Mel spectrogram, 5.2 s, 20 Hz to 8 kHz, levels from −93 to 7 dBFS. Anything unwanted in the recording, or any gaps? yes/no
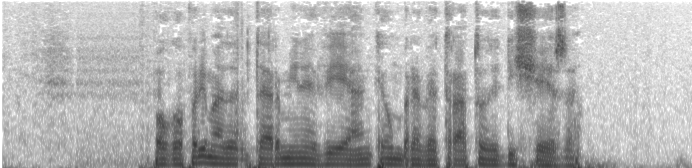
no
